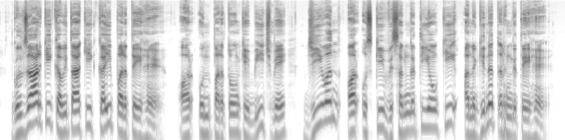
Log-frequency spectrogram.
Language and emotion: Hindi, neutral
